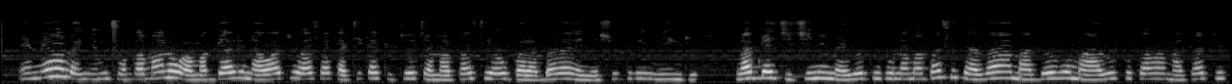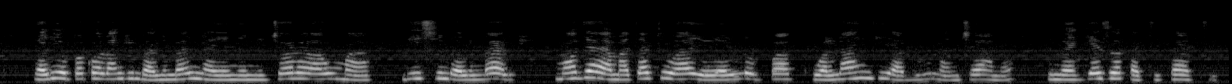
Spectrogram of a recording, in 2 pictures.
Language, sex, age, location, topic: Swahili, male, 18-24, Nairobi, government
